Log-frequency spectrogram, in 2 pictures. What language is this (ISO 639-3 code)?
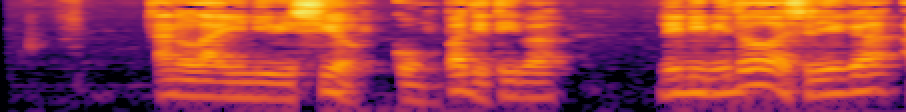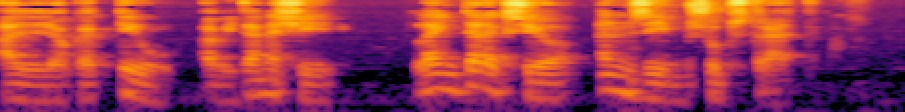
cat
